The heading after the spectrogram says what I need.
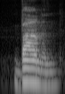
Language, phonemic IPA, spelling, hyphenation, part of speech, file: Dutch, /ˈbaːnə(n)/, banen, ba‧nen, verb / noun, Nl-banen.ogg
- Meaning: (verb) to make way, to clear; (noun) plural of baan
